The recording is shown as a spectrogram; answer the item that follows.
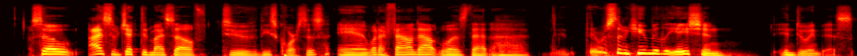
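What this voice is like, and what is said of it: English accent. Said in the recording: “my accent, my English accent”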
